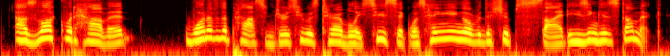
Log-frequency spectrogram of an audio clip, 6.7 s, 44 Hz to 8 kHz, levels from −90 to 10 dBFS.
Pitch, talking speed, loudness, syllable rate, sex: 175 Hz, 195 wpm, -19 LUFS, 5.7 syllables/s, male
